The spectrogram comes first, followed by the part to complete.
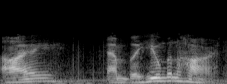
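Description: An actor playing the ancient human heart as a solemn, oratorical narrator in a 1940s radio drama. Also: male voice, on the low side, expressive, slow pace, narrow, tinny audio. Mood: solemn, grandiose. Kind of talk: 1940s radio drama acting, poetic monologue. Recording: scratchy, humming 1940s radio recording.

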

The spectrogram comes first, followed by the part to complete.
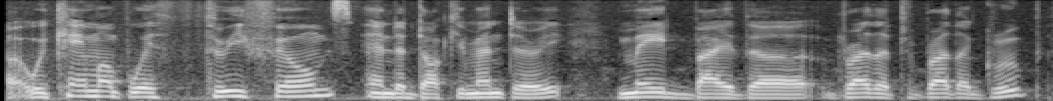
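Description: A man's voice: medium pitch, fairly even intonation, moderate pace, a little mellow. A man in his twenties with a Malawian accent, explaining a project in a documentary interview. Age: 20s. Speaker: project member. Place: outdoors in a college courtyard. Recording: music under the voice. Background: music.

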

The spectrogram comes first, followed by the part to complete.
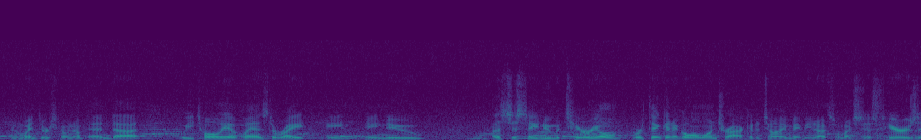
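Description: Easygoing rock musician, outdoor noise. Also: male voice, medium pitch. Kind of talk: casual interview chat. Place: outdoors at a festival.

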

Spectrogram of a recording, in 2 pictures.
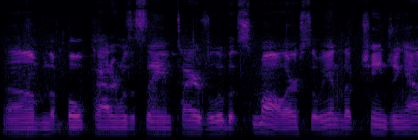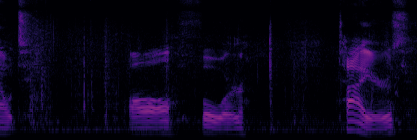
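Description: A man in his thirties narrating a casual work vlog about hauling campers, relaxed and unhurried with lots of fillers. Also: fairly low pitch. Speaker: towing business owner. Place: truck cab and outdoor work yard. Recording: noisy with vehicle and engine hum.

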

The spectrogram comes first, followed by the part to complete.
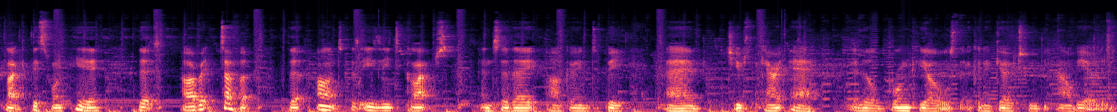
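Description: A young man explaining biology in a patient, clear teaching manner, recorded in a home kitchen on a camera across the table. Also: lowish voice, fairly even intonation, moderate pace, hardly any pauses, echoey room, over music. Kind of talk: educational explainer.

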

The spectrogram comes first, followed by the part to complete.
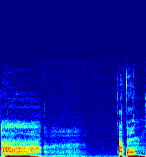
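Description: Slow, husky, gentle dreamer. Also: male voice, on the low side, level tone, no room sound, exaggerated voice. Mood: sympathetic. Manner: hesitant, stammering, soft-hearted. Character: gentle, sympathetic dreamer, shy confidant of a girl. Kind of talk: radio drama acting.

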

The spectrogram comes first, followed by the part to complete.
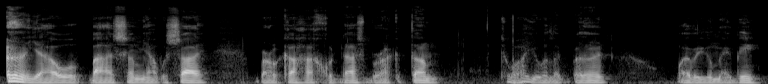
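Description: Hoarse raspy low-voiced man. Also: little pitch movement, a little mellow. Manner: halting, repeats words, many fillers. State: hoarse from illness. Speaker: religious teacher. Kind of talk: informal bible lesson over screen recording. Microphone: phone screen recording.

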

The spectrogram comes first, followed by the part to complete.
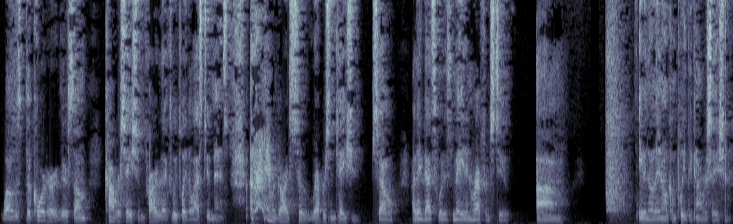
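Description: A male judge speaks in a fairly deep voice. He addresses the lawyers from the bench in a large courtroom. His delivery is halting and deliberate as he works through a ruling. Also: steady tone, a bit bright, slight background noise, low-quality recording. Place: large wood-paneled courtroom.

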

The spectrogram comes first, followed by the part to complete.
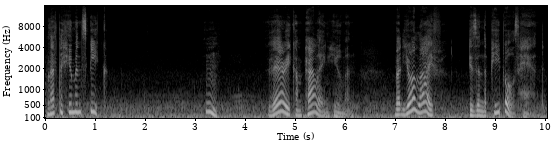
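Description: A woman playing a stately, merciful mermaid leader in a fantasy audio roleplay, speaking in a formal, deliberate, regal manner. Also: mid-range voice, big pitch swings, background noise. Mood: solemn, commanding.

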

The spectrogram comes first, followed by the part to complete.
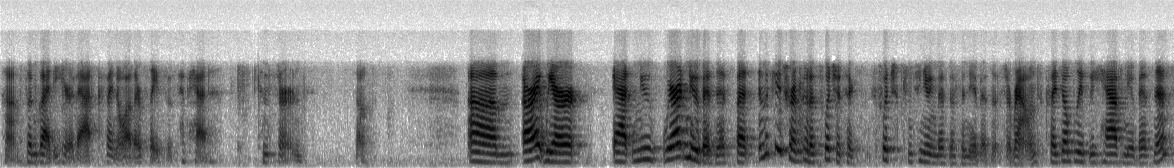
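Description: A woman's voice: on the low side, brisk, creaky. Woman chairing a board meeting. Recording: thin phone-like sound.

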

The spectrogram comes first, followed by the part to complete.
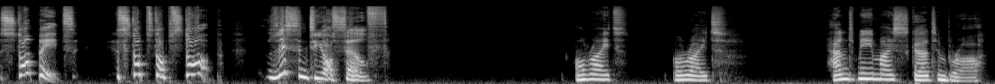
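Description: An actress as a seductive, sardonic woman in an audio drama, the insistent secret lover. She speaks slowly and deliberately with a pointed, teasing edge. The recording is dry. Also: fairly high pitch, very animated, a little mellow, no echo. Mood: exasperated.

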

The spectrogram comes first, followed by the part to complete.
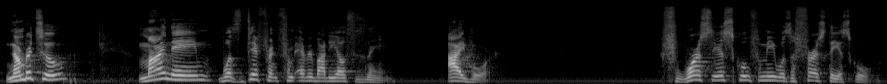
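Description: A Jamaican-born pastor in his forties, speaking with a faint Jamaican accent and a high, ringing voice. He tells his story from a church stage into a headset mic, animated and playful as he imitates the voices in it. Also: normal speed, pauses often. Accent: slight Jamaican. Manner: animated, acts out quoted voices, laughs as he tells. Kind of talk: storytelling sermon. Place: large church hall stage with audience.

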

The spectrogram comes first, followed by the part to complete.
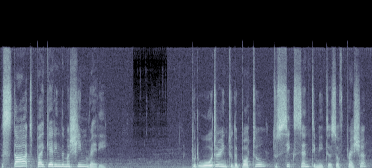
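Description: A woman reading scripted narration for a training film in a measured, instructional manner, step by step. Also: mid-range voice, lively intonation.

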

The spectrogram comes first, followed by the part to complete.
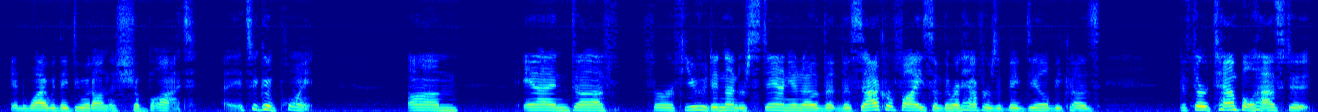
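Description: A man speaking casually as the host of an informal religious video update, halting as he thinks aloud. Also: high voice, dark tone, breathy edge, dry recording.

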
